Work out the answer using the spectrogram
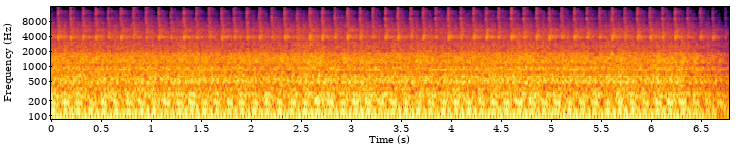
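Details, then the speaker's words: Shop air compressor supplying a new SkyfireCNC SVM1VMC CNC mill, running after air is dropped from the tank: loud steady chug about four beats a second, holding even until it winds down; normal running, fairly loud. "I'll drop some air out of the tank. So, I'm not sure if you can hear that on camera. It's fairly loud."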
